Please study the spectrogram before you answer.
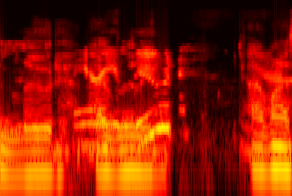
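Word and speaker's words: Mari Lwyd: Mary Lude. I want to say lewd. Lucid, lewd. Very well. The way it's pronounced is very lewd. Very lewd. It's a Welsh.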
